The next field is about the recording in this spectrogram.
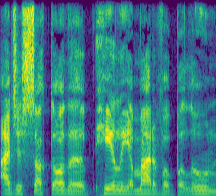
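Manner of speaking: usual speaking voice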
